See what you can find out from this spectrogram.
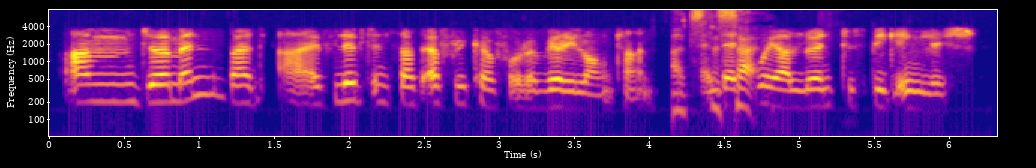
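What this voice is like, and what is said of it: South African English accent. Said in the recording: “It's the South African accent I can definitely hear”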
